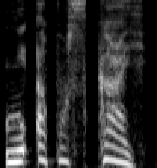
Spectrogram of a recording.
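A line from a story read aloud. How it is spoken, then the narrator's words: Whisper. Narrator (Russian): кто-то шепнул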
